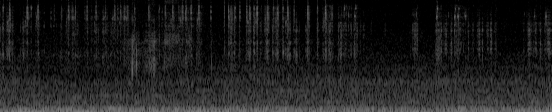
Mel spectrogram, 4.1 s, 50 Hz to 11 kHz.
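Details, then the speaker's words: Fantasy 2 RC drift car, powered on and sitting still: quiet, uneven buzzing chatter with faint ticks as the servo hunts around center; servo chatter, cause unclear. "listen to that so servos chattering"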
